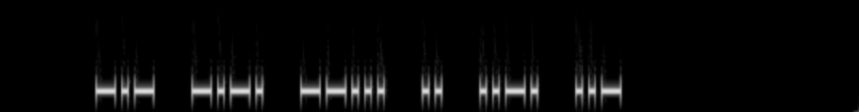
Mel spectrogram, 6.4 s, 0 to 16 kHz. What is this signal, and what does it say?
Morse code, heard as a keyed tone, about 25 wpm, spaced as for 18 wpm, 700 Hz. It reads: KC7IFU
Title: USA Call Signs - 6 Characters - 2x Character Spacing - 25wpm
